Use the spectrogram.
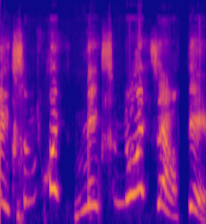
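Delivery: very high, loud, swooping emcee crowd-hype call. Asked to do it in Denise's voice, the speaker obliges, imitating Denise's voice. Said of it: "Do that in the Denise uh, voice".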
